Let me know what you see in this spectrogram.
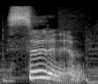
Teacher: The first P is silent.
